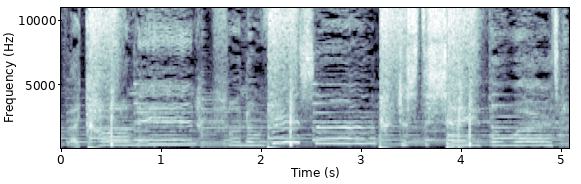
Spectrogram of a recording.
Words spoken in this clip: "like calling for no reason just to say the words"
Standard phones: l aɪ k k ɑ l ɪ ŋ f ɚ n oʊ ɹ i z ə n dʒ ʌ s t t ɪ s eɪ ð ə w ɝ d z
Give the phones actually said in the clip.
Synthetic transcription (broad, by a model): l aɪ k k ɑ l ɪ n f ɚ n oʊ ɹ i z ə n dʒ ʌ s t t ɪ ʃ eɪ ð ə w ɝ d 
